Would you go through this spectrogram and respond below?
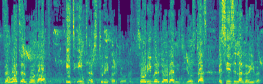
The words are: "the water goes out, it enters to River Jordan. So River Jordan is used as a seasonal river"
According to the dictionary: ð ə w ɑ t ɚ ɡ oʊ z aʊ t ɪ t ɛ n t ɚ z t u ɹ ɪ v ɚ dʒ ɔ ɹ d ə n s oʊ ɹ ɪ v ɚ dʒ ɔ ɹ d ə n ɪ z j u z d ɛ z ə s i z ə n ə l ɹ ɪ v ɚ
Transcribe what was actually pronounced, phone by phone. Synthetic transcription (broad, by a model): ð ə w ɑ t ɚ ɡ oʊ z aʊ t ɪ t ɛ n t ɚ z t u ɹ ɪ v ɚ dʒ ɔ ɹ d ə n s oʊ ɹ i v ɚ dʒ ɔ ɹ d ə n ɪ z j u z d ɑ s ə s i z ə n ə l ɹ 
